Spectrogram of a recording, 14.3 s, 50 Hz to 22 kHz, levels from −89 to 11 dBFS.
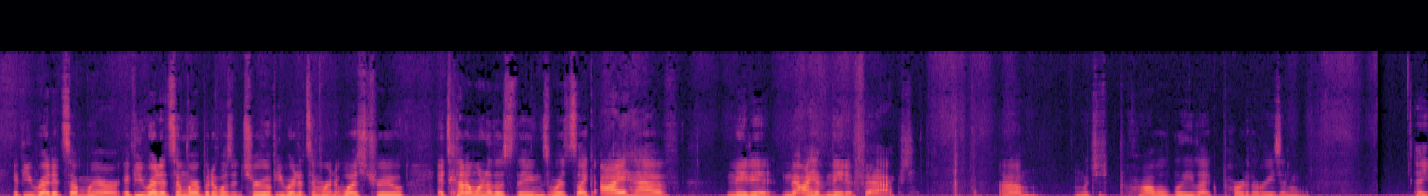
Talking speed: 220 wpm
